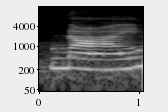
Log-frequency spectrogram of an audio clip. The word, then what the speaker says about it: nine: in in it eight nine has a long I nine 10 10 those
